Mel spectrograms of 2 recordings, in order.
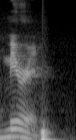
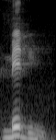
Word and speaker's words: midden: It begins with a mirin, not a mirin, midden. Midden.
